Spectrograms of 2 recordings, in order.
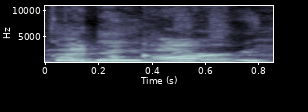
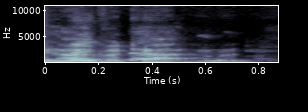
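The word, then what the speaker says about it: advocaat: I've been told many times that it's pronounced advocar. Disco Dave, I say advocat.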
